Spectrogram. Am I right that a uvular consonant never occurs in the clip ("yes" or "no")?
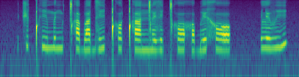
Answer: yes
